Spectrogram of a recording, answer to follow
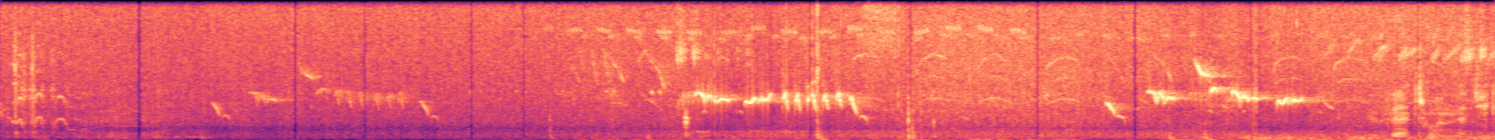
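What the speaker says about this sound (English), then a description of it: "They're ground birds that forage through grasses." Small ground birds forage through grasses on an evening safari, their high chirps and trills scattered over a steady hum of insects and crickets, with a louder burst of calls near the end.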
